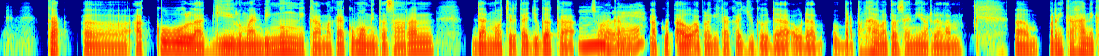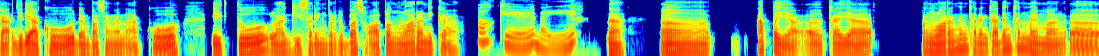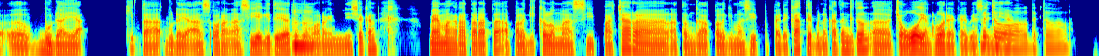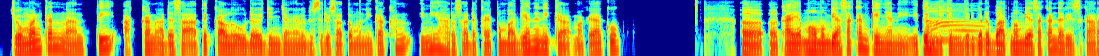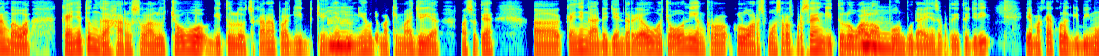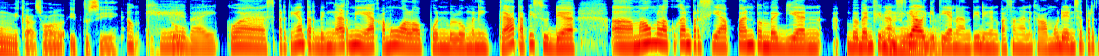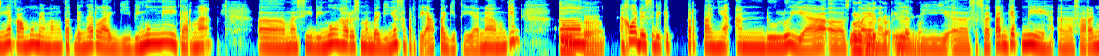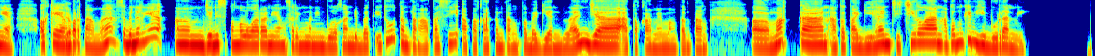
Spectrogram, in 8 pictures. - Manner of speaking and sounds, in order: other background noise; tsk
- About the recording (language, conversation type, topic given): Indonesian, advice, Bagaimana cara membicarakan dan menyepakati pengeluaran agar saya dan pasangan tidak sering berdebat?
